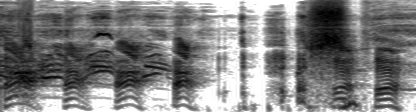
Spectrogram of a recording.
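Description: Two men laughing into handheld microphones: a quick run of short 'ha' pulses over the first second, then breathier laughs.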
